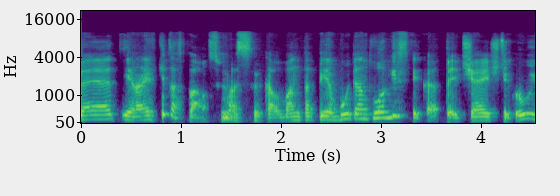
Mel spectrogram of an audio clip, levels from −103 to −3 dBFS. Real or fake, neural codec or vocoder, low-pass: fake; codec, 44.1 kHz, 7.8 kbps, Pupu-Codec; 9.9 kHz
